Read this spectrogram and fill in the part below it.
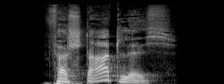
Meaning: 1. singular imperative of verstaatlichen 2. first-person singular present of verstaatlichen
- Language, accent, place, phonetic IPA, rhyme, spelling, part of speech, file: German, Germany, Berlin, [fɛɐ̯ˈʃtaːtlɪç], -aːtlɪç, verstaatlich, verb, De-verstaatlich.ogg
